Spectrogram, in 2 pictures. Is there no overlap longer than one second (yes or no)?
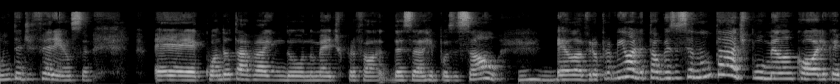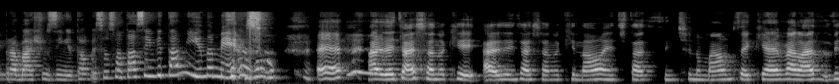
yes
